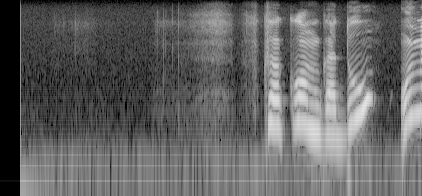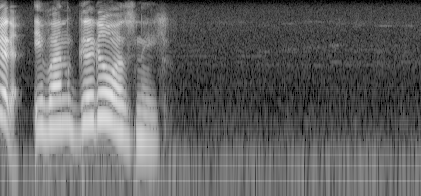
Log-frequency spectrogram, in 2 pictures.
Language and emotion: Russian, neutral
